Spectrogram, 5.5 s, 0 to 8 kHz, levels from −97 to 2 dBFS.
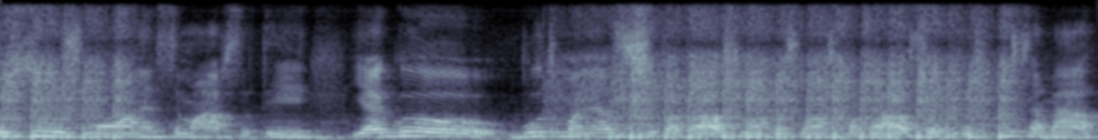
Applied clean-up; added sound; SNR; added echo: none; Snare drum; 6 dB; reverberation time 0.4 s.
